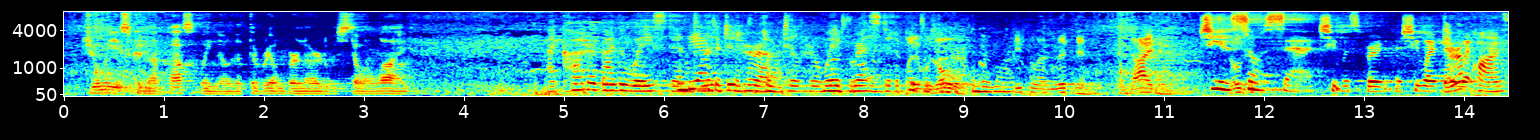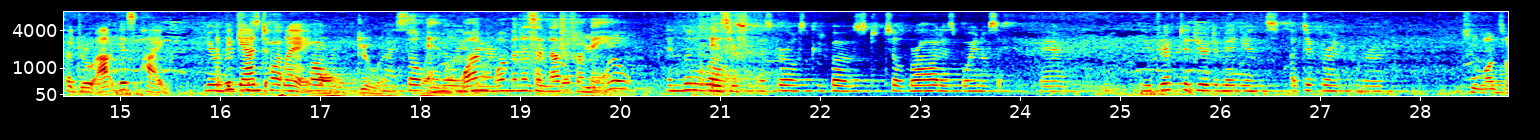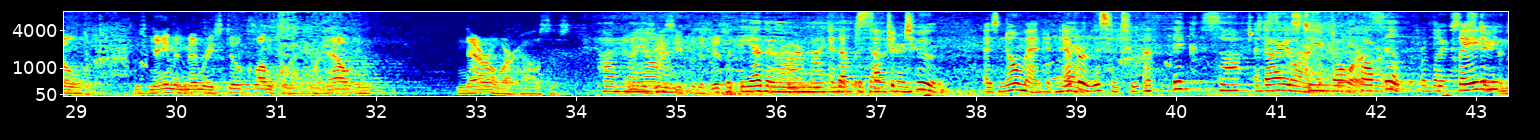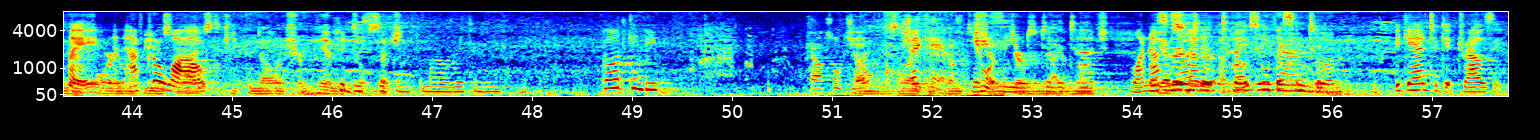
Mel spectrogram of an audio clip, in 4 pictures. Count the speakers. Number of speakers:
9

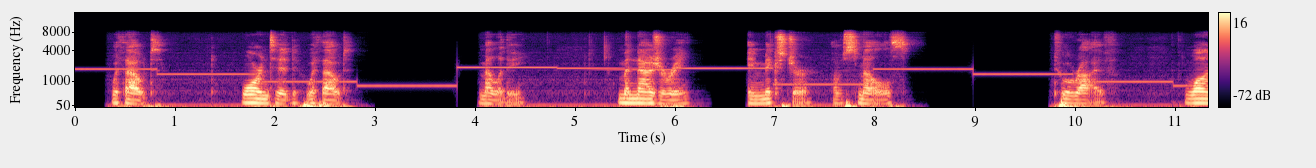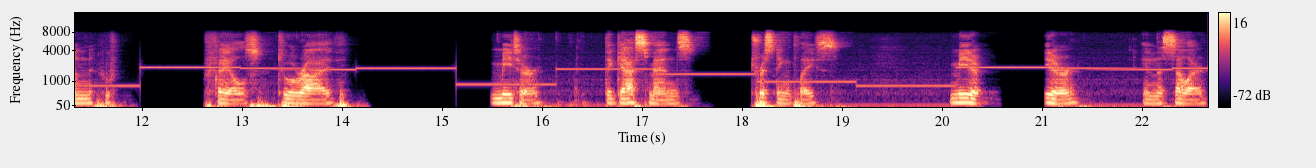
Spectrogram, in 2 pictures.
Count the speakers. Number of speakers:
1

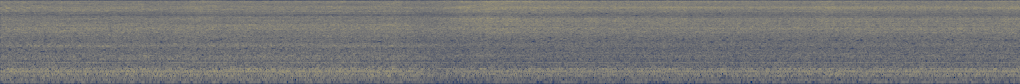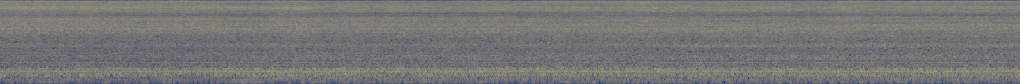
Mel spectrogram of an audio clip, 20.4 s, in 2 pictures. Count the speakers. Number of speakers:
0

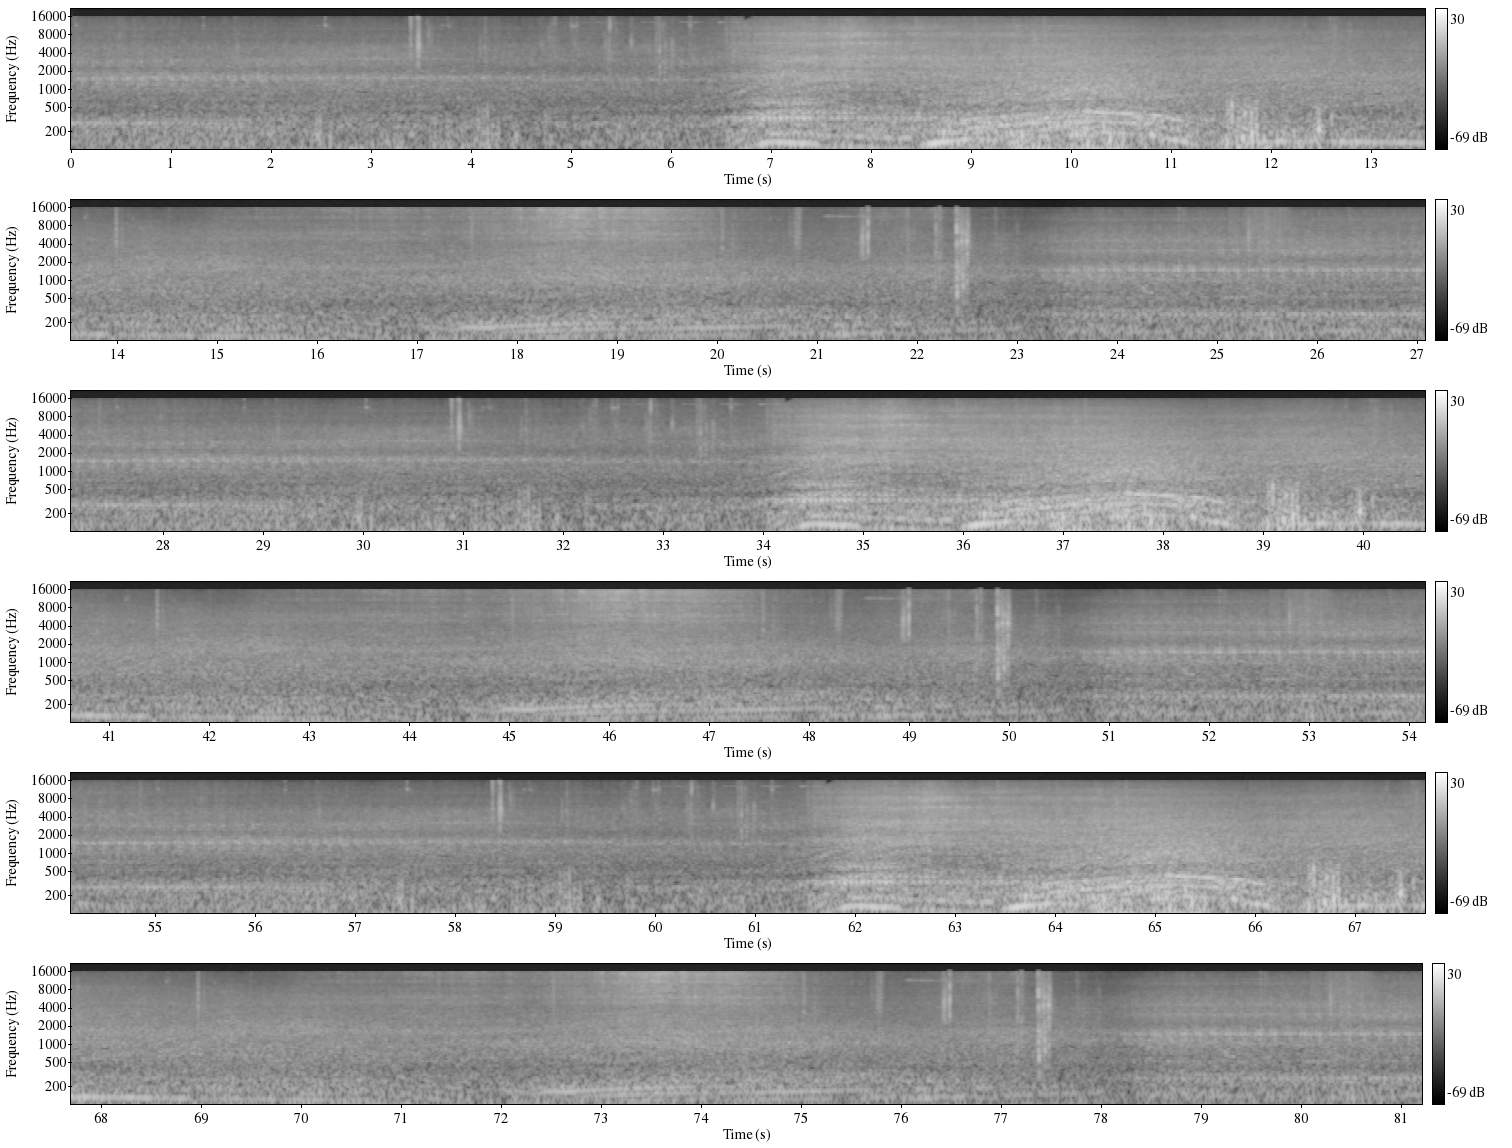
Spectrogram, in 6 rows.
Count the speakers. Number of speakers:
0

